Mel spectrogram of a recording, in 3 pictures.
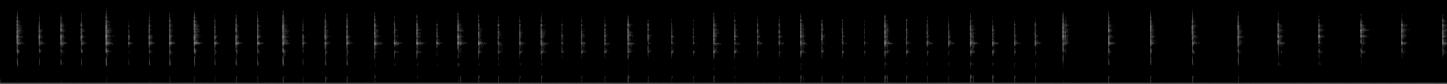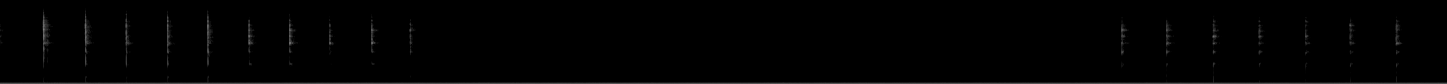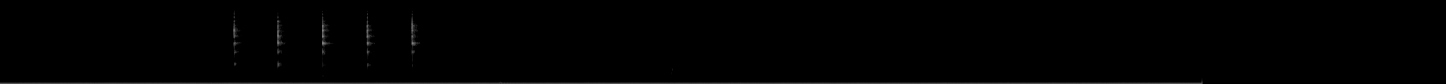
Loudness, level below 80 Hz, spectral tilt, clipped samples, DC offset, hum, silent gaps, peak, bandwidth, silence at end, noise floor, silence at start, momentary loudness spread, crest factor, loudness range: -43 LUFS; -80 dBFS; 2.5 dB/octave; under 0.1%; 0.3%; 60 Hz at -95 dBFS; none; -10 dBFS; 15.5 kHz; 2.4 s; -78 dBFS; 0.15 s; 14 LU; 38 dB; 14 LU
